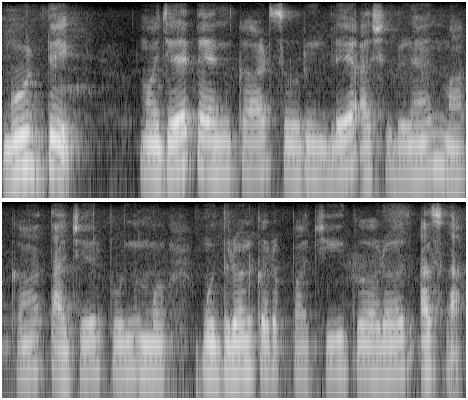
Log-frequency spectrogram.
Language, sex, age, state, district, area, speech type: Goan Konkani, female, 45-60, Goa, Murmgao, urban, read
